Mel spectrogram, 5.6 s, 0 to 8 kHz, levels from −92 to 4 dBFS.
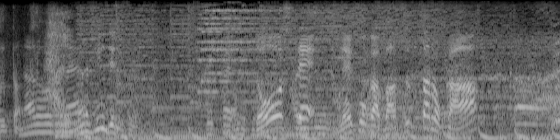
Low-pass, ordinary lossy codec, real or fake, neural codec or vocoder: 7.2 kHz; Opus, 24 kbps; real; none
